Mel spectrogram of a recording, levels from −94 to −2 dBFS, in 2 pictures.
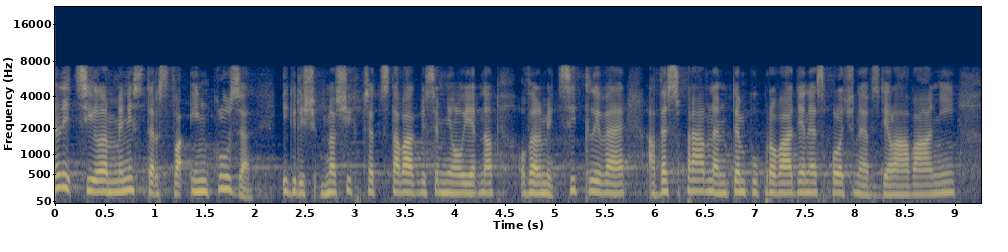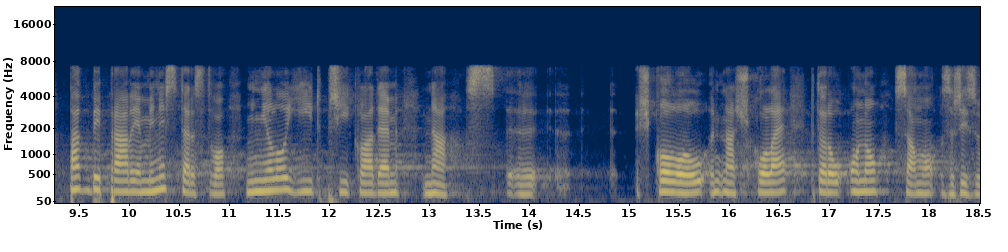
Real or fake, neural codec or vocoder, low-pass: fake; codec, 16 kHz, 2 kbps, FunCodec, trained on Chinese and English, 25 frames a second; 7.2 kHz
